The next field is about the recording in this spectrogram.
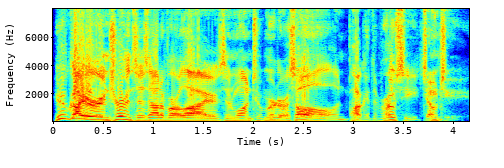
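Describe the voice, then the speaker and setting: A man voicing a loud, mocking sailor mate, full of sarcastic bluster. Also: medium pitch, sing-song, fairly quick, creaky. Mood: indignant.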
